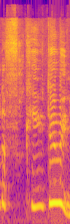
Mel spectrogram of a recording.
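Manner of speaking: high, loud re-enacted scream; shocked furious yell; retold scream. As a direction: scream it at the kids like it's happening again. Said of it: "And I screamed at them".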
